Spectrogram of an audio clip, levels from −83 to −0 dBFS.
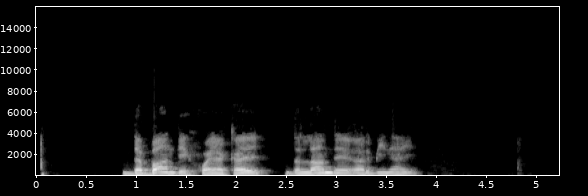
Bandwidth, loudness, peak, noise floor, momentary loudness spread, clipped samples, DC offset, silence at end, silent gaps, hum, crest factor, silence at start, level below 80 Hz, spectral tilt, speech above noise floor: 4.5 kHz; -17 LUFS; 0 dBFS; -85 dBFS; 12 LU; under 0.1%; under 0.1%; 1.4 s; none; none; 18 dB; 0.05 s; -56 dBFS; -10.5 dB/octave; 68 dB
